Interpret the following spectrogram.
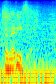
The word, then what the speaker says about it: Tenerife: There's I think I saw the Spanish flag, so that's why I know that they pronounce it Tenerife.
